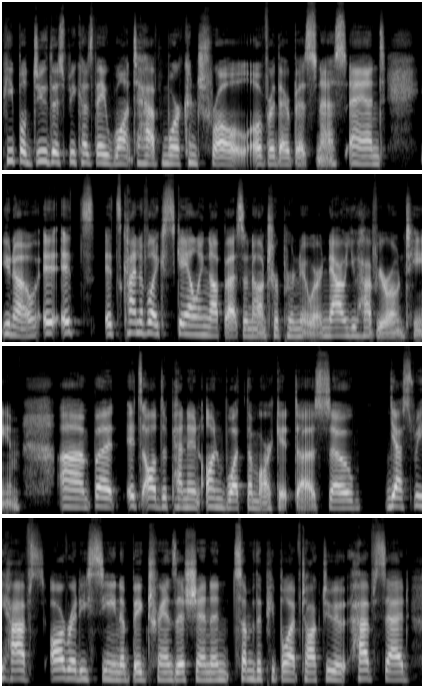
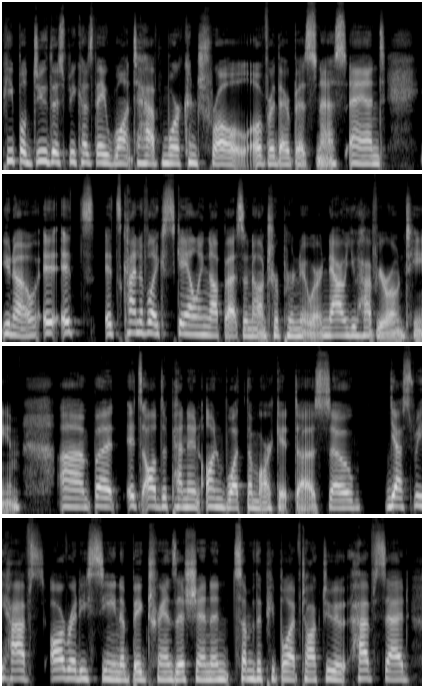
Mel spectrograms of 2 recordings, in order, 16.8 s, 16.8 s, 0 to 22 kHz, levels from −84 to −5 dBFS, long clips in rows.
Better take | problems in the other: second | thin; somewhat; fading below 350 Hz

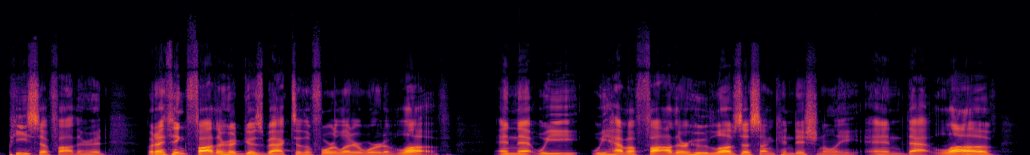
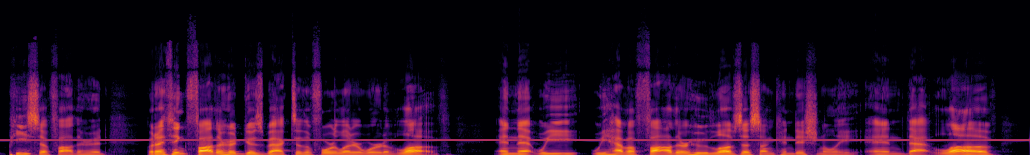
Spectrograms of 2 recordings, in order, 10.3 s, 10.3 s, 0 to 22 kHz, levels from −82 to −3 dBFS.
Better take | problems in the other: first | high-pitched whine; noticeable; throughout; 2 kHz, 20 dB below the speech

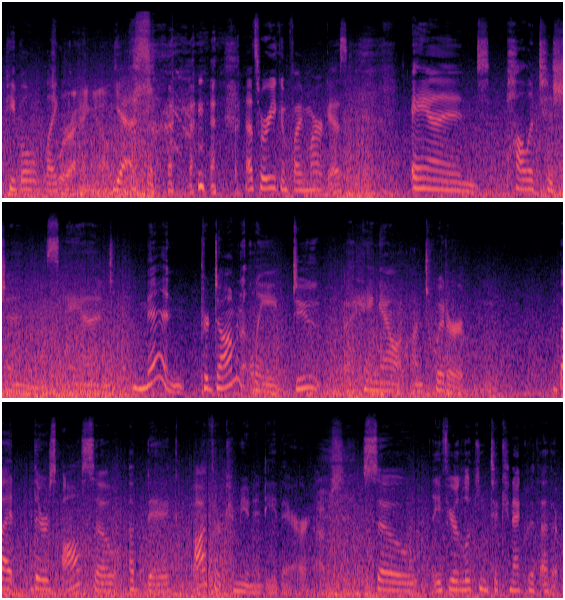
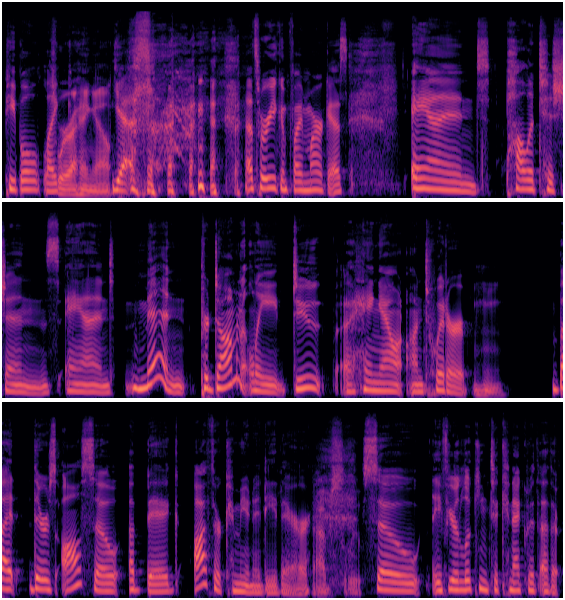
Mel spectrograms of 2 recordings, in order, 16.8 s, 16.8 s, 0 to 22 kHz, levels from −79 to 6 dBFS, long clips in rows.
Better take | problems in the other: second | wind noise on the microphone; heavy; 5 dB below the speech

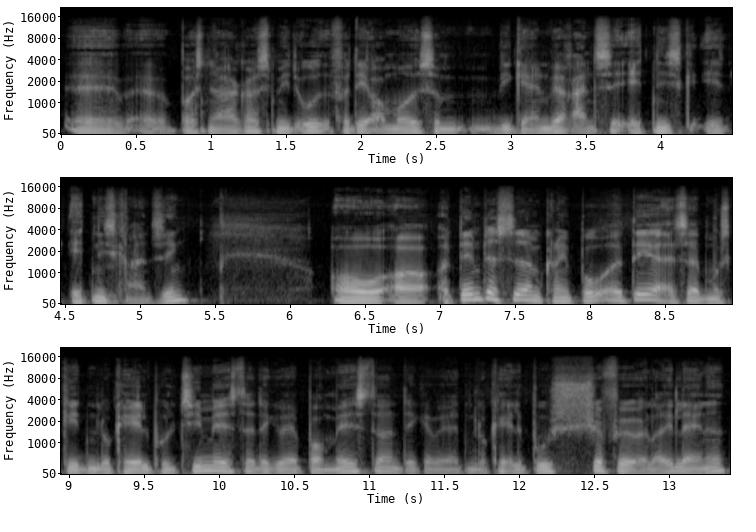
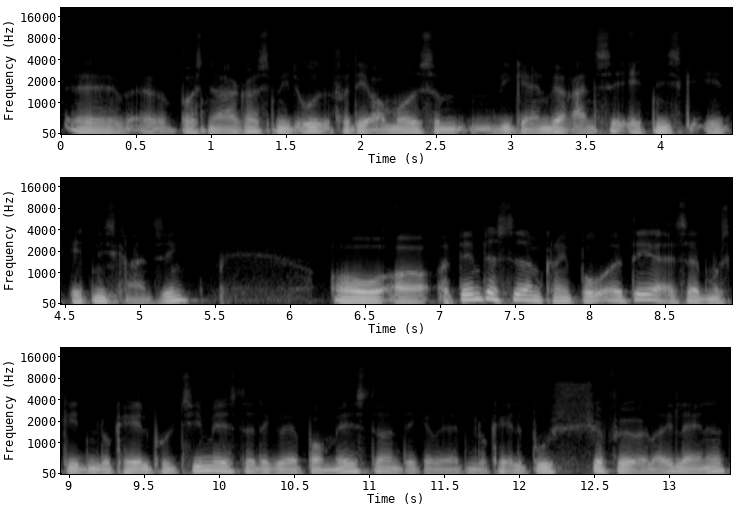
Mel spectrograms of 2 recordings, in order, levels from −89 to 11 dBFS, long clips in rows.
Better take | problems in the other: first | muffled; very; fading above 1.5 kHz

